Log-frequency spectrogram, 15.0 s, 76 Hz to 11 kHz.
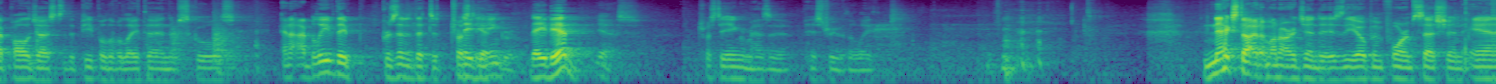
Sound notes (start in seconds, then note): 9.9 chuckles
